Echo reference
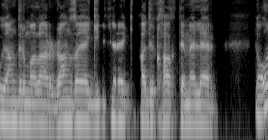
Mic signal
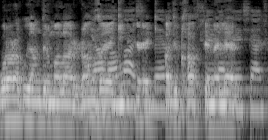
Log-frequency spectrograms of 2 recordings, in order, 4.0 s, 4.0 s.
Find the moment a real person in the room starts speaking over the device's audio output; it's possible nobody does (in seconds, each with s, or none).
1.3 s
